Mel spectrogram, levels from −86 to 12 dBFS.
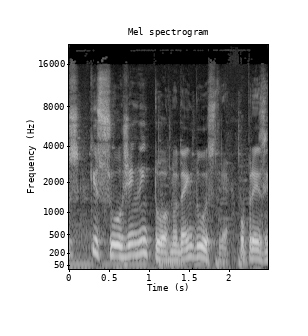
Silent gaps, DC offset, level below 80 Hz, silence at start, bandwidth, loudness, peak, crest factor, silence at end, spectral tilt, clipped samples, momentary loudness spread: none; under 0.1%; -32 dBFS; 0 s; 18.5 kHz; -12 LUFS; 0 dBFS; 12 dB; 0 s; -4 dB/octave; under 0.1%; 8 LU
